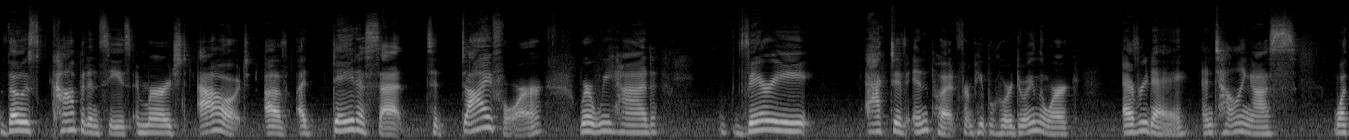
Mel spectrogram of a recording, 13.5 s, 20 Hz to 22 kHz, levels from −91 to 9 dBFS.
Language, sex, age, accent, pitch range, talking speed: English, female, 40-59, American, 160-215 Hz, 135 wpm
